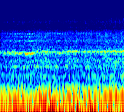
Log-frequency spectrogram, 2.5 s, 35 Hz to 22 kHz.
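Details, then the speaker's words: 1940 Ford Deluxe Woody Wagon: a deep, steady idle around 600-700 rpm with a gentle rhythmic lope from a mild cam; a smooth, normal idle. "Starts right up, purrs like a kid, mild cam like we talked about."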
